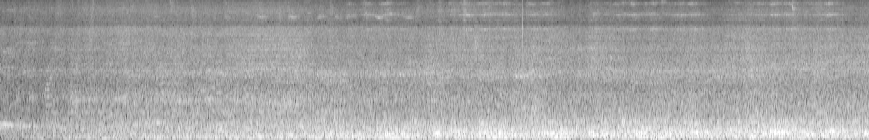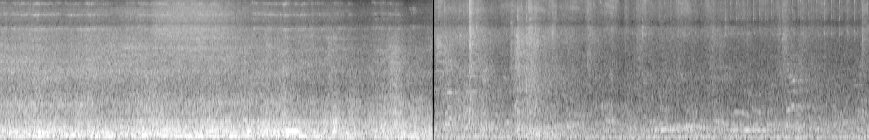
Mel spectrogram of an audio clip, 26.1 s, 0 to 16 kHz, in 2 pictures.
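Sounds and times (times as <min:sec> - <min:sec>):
train rumbling on rails: 0:00.0 - 0:26.0.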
